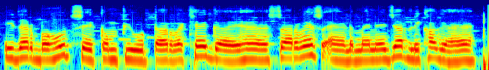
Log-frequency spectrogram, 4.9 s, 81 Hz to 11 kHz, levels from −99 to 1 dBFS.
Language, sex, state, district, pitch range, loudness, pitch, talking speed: Hindi, male, Himachal Pradesh, Shimla, 165-195 Hz, -12 LUFS, 170 Hz, 160 wpm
